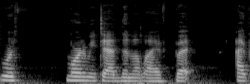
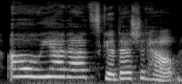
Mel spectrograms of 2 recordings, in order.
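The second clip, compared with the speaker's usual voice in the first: cheerful; 10 semitones higher, 6 dB louder, slower than usual. Retold or imitated. Doctor's cheerful reply.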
